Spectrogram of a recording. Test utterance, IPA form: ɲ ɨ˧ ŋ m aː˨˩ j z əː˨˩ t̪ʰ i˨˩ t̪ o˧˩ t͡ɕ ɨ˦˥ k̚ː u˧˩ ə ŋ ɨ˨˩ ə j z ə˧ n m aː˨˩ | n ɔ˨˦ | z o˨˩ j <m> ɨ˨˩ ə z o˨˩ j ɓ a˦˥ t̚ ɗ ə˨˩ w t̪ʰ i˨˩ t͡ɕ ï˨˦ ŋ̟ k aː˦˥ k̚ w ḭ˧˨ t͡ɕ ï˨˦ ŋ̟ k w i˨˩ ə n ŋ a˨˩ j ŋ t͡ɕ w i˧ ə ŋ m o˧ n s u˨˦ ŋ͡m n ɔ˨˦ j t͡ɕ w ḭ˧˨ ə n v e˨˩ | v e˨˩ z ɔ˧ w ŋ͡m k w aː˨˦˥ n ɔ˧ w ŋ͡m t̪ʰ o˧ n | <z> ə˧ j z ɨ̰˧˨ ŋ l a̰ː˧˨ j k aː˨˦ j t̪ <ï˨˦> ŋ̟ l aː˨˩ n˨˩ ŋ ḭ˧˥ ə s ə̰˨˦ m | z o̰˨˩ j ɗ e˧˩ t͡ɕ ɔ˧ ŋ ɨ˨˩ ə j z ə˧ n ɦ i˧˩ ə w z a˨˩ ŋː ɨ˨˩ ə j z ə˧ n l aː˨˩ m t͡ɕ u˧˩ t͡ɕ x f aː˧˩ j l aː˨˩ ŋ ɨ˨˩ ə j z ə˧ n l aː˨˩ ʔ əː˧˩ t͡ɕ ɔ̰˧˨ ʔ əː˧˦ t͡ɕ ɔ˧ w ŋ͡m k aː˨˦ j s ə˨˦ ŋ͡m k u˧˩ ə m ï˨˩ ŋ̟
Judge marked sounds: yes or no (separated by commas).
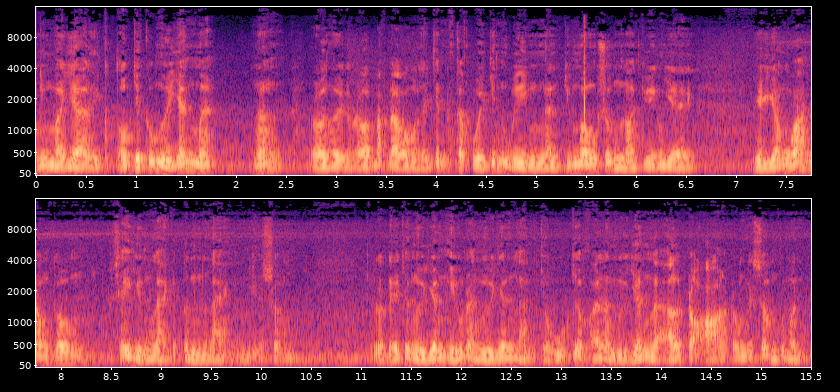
no, no, no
